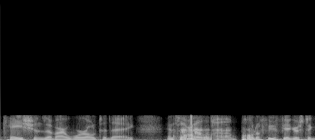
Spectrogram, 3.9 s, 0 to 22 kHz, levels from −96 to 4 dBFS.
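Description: From 2.16 s to 3.20 s there is a codec payload misread. The speech is buried in harsh, rasping distortion. The G.726 code words arrive in a different bit order than the decoder expects. It rebuilds the wrong differences from its prediction. The 32 kbit/s telephone-band sound, with its light coding damage, returns at 3.20 s.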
